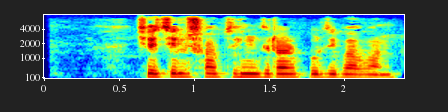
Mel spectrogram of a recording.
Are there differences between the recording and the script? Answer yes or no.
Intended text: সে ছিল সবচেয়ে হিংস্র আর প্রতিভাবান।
no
